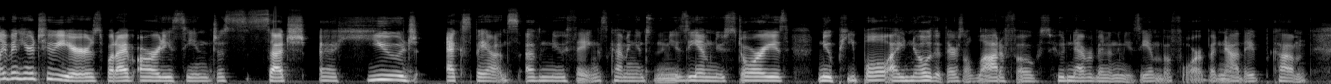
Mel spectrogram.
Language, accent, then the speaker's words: English; California, United States; I know that I moved here and people didn't know who I was. I'm from Southern California, which is, you know, iffy for some people.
